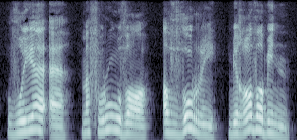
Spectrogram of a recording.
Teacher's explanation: يبرز طرف اللسان ويضعه مع اطراف الثنايا العليا محل مخرج الظاء فتخرج الضاد ظاء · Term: ابدال الضاد ظاء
